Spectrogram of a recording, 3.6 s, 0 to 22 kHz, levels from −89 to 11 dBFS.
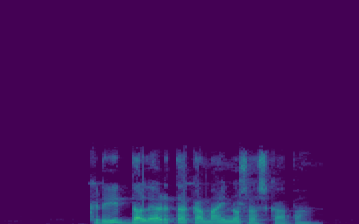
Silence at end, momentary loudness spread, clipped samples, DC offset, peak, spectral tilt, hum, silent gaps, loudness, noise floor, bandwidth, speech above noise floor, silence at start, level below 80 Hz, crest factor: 0.5 s; 16 LU; under 0.1%; under 0.1%; -12 dBFS; -4.5 dB/octave; none; none; -33 LUFS; -87 dBFS; 7.8 kHz; 54 dB; 0.9 s; -68 dBFS; 22 dB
